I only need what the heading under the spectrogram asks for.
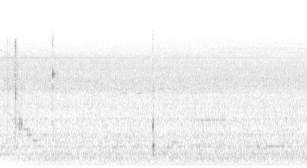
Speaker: So once that's printed, you'll hear a lot of clicking from the head. That's just it refilling its sub-tanks and sorting itself back out again.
